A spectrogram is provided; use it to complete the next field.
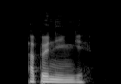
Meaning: happening
- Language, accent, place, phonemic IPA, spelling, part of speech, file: French, France, Lyon, /ap.niŋ/, happening, noun, LL-Q150 (fra)-happening.wav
